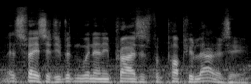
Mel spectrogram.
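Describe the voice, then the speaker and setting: A man's voice: medium pitch, a little hiss or hum, lightly acted. Man acting dry, needling spy boss. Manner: unhurried, deadpan, needling. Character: cool, dryly cynical male intelligence department official. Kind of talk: British radio drama acting.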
